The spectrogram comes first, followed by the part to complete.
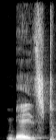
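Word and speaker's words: based: ব্যবহার হয় তাহলে অর্থ হবে ভিত্তি স্থাপন করা বেসড ওয়ান ভিত্তি করে এখানে ডি এর উচ্চারণটা টর মত হয়ে যাবে এজন্য হবে বেস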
